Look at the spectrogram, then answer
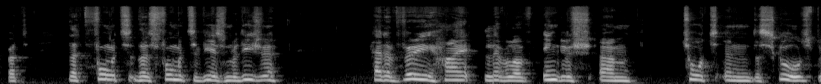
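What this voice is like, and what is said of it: Rhodesian English accent. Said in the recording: “what's your accent? Are you from Australia? Are you from Britain? And no, I'm Rhodesian ... that's not a South African accent you've got ... my accent is actually more Rhodesian than South African”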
